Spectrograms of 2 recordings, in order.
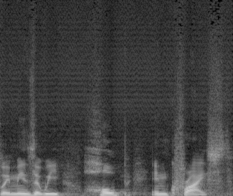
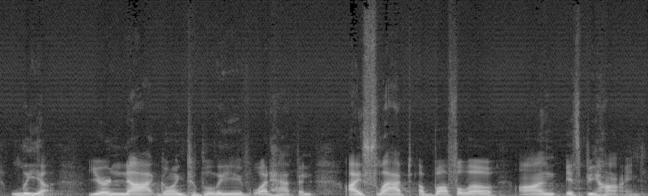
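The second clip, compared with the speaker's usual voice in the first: ordinary delivery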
